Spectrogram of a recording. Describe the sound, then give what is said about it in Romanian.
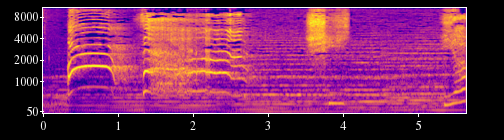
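Two shrill, high-pitched screams ring out, a short one followed by a longer wavering one, over a busy noisy background with a couple of sharp clattering bursts afterward. “De data asta se aud două țipete ascuțite.”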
